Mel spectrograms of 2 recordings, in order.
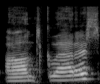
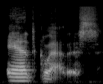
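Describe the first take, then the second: First: It is said with a British accent. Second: It is said with an American accent.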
